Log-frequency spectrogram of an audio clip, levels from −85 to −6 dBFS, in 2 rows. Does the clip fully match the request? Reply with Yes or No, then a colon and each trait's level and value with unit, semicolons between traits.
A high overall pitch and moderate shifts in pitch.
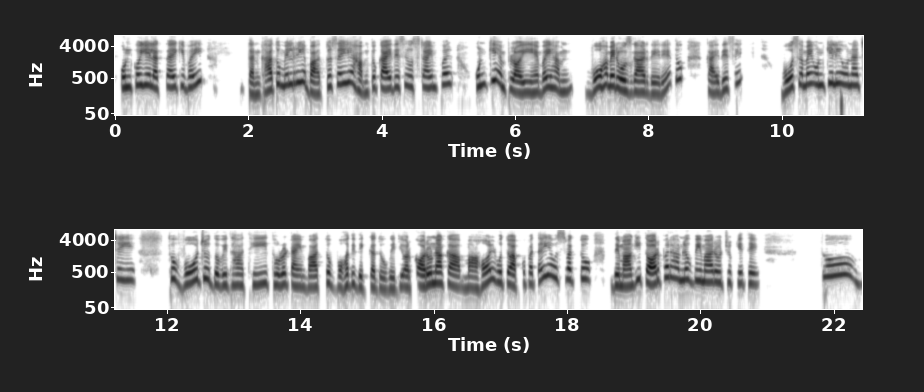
No: very high, 255 Hz; wide, 6.7 semitones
